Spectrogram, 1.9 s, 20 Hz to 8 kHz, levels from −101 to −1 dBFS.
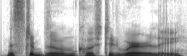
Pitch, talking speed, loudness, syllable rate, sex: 95 Hz, 130 wpm, -18 LUFS, 4.1 syllables/s, male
